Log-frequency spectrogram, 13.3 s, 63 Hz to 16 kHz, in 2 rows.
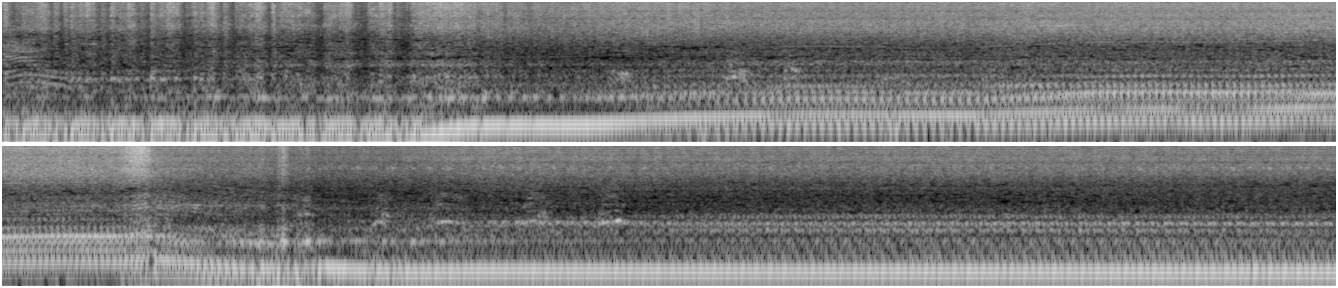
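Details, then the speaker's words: Turbo 5.3 V8 truck, warm after running to temperature: revs cleanly and returns to smooth even idle, no tapping or knocking; earlier noise gone, oil pressure normal, small exhaust leak noted. "It's been running long enough to get up to temp. I don't hear nothing wrong with it now."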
